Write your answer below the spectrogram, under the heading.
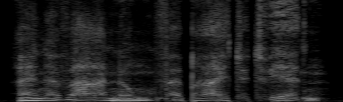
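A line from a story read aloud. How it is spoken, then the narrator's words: Very quiet. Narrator (German): sagte Dumbledore sehr leise zu dem Vogel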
